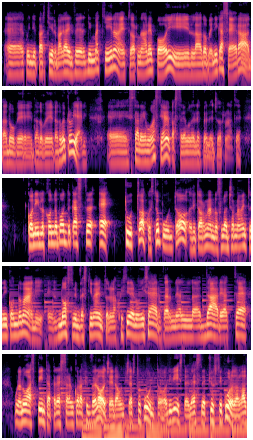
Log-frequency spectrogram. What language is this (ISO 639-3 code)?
ita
